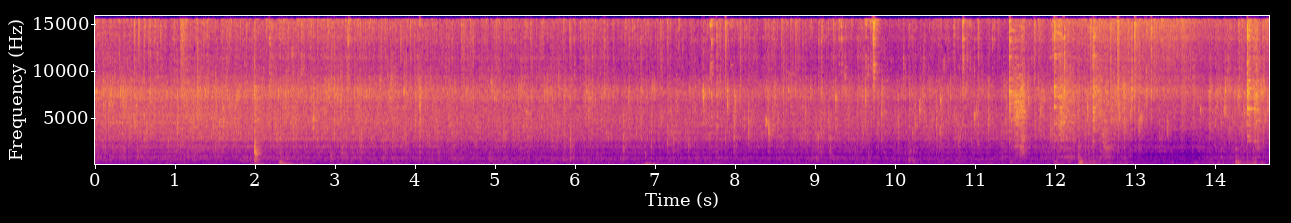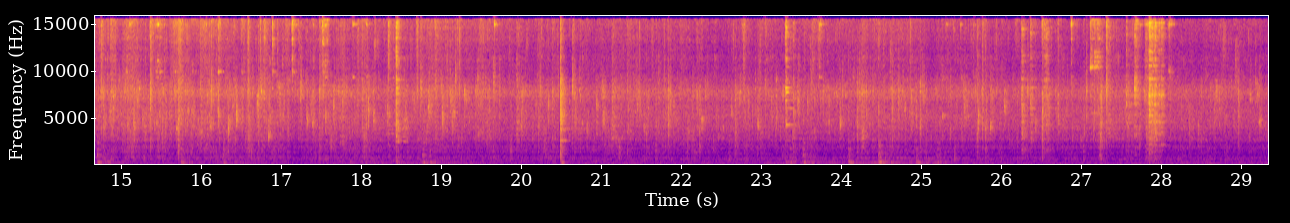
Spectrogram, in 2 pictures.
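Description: Cornflour-coated chicken pieces deep-frying in hot oil in an iron kadhai: a steady sizzle with fine crackling. A spoon stirs the pieces around the middle, and there are a few sharp clicks.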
